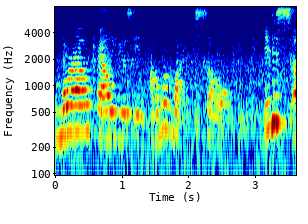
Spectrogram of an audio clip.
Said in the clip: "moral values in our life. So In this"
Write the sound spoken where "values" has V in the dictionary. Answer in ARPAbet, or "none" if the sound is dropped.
V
